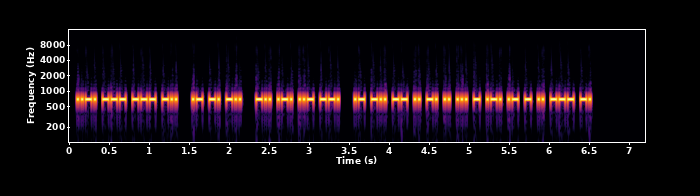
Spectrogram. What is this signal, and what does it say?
Morse code, heard as a keyed tone, about 45 wpm, 700 Hz. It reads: FOOD AND DRUG ADMINISTRATION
